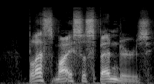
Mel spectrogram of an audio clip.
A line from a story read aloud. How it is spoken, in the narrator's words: he cried to Tom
